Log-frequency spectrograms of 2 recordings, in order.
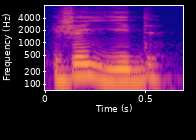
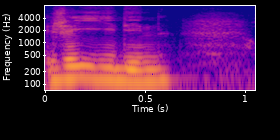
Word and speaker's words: جيد: Comme ici, à la fin, j'ai prononcé jayyid. J'ai pas prononcé jayyidin. On peut prononcer jayyidin, mais en pratique, c'est plus simple de ne pas prononcer cette dernière voyelle.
